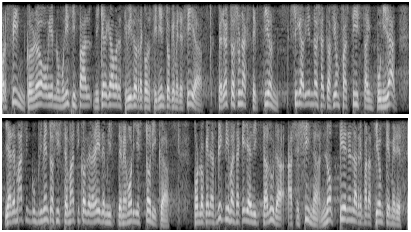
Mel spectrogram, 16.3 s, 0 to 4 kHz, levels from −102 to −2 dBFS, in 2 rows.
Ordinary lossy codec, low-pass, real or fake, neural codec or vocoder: none; 3.6 kHz; real; none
